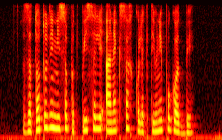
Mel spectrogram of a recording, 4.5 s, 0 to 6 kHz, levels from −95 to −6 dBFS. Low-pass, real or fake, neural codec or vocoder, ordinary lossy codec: 5.4 kHz; real; none; none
